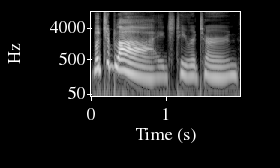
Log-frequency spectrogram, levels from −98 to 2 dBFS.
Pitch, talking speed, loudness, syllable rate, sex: 190 Hz, 120 wpm, -16 LUFS, 4.2 syllables/s, female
